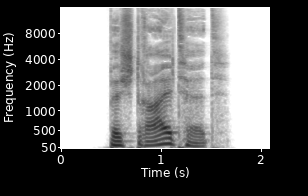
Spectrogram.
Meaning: inflection of bestrahlen: 1. second-person plural preterite 2. second-person plural subjunctive II
- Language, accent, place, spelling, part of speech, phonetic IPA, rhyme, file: German, Germany, Berlin, bestrahltet, verb, [bəˈʃtʁaːltət], -aːltət, De-bestrahltet.ogg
